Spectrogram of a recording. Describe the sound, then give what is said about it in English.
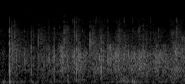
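A burst of crowd applause for a presenter giving a talk, many hands clapping in a dense, steady wash that starts sharply and holds at a fairly even level for a couple of seconds. “Let's hear applause for me.”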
